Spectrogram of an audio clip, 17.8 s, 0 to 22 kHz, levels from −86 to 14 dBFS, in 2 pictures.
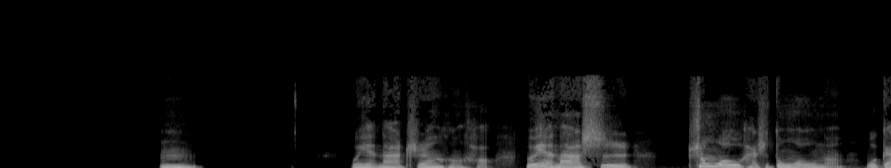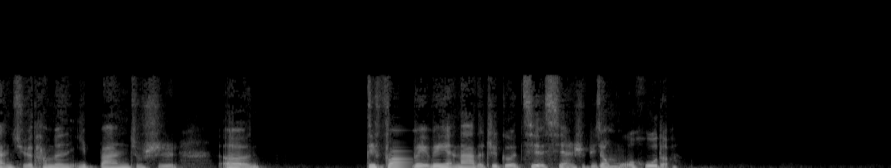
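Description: A speech clip with one long network dropout from 12.85 to 13.05 s: about 0.18 s of sound is lost and replaced by a fading buzzy continuation, likely packet loss, appearing on a spectrogram as smeared, decaying harmonics.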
